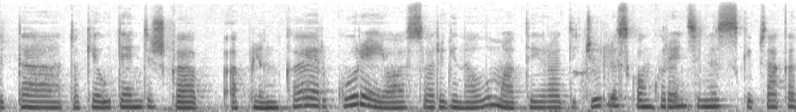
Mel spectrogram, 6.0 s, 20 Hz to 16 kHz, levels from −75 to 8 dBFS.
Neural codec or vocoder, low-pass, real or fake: vocoder, 44.1 kHz, 128 mel bands, Pupu-Vocoder; 14.4 kHz; fake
